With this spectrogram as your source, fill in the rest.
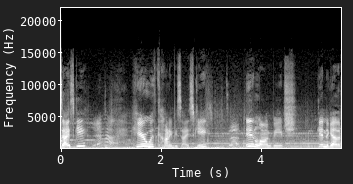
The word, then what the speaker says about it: Biesalski: he's gonna fall immediately here today with Connie Celski how do you say your last name he's I ski here with Connie B's I ski in Long Beach getting together for little collab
